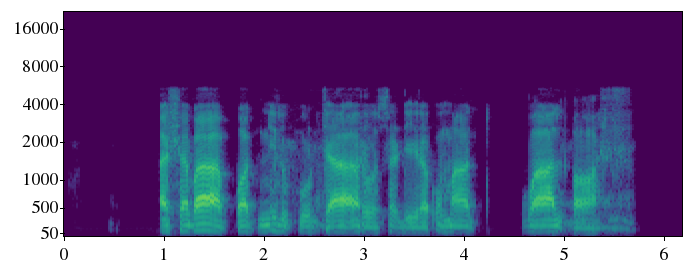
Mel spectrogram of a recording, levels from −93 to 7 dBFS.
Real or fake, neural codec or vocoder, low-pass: fake; codec, 16 kHz, 16 kbps, FunCodec, trained on LibriTTS, 50 frames a second; 5.4 kHz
